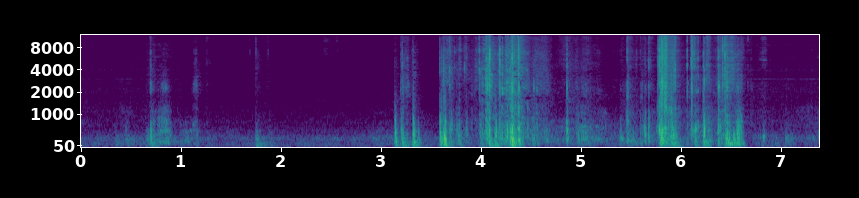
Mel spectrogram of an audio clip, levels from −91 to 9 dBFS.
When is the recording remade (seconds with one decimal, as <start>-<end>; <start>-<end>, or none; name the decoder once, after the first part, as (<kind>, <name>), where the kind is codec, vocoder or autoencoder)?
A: 0.0-1.0 (codec, HILCodec); 5.4-7.4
